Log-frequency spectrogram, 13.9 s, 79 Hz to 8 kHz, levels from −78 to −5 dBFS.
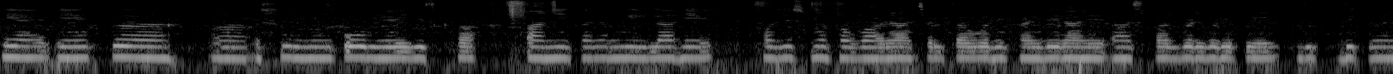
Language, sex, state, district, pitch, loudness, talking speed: Hindi, male, Maharashtra, Pune, 210 Hz, -41 LUFS, 120 wpm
